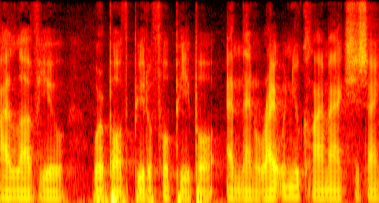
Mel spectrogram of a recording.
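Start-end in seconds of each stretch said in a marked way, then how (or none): 0.0-2.2 soft whisper, much lower and quieter. Acting out whispering in a girl's ear, in a soft whisper. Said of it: "I'm whispering in your ear".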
